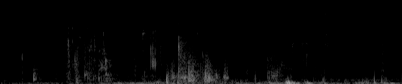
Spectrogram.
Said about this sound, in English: Sip of water.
